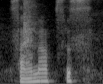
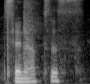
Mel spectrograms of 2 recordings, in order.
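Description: First: "Synopsis" opening like "sign", very soft; long-i first syllable. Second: "Synopsis" opening with a short "sin"; short-i first syllable. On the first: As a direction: quietly say "Synopsis" as sign-OP-sis, questioning. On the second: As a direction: say "Synopsis" as sin-OP-sis, questioning. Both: Shown as a demonstration. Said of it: "didn't know you call it synopsis".

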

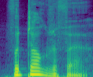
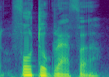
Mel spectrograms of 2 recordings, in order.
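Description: First: "Photographer" said fuh-TOG-ruh-fuh; "Photographer" with the stress on TOG; careful "Photographer", fuh-tog-ruh-fuh; correct pronunciation. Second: "photographer" said FOH-toh-GRAF-uh; "photographer" with the stress on GRAF; mispronounced "photographer", foh-toh-graf-uh; wrong pronunciation. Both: Shown as a demonstration.

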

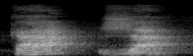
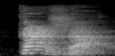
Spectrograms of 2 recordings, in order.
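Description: First: "cajá" slowly split as ca, pause, já; syllable by syllable. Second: Said in the usual way. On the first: Shown as a demonstration. Teacher dividing cajá for students, syllable by syllable. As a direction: break "cajá" into two separate, drawn-out syllables. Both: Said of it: "dividimos em sílabas aqui".

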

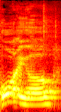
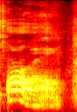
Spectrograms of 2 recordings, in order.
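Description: First: Said in the usual way. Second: Earl with an r sound where oil has oy; a light imitation of dad saying oil as Earl; dad's way of saying oil. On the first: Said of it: "would say Earl". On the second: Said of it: "instead of oil".

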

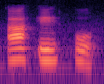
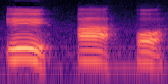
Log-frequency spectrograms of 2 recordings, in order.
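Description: First: A, E, O as weaker reduced vowels; reduced A, E, O, one at a time. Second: E, A, O wide open and low; E, A, O as low, open classroom vowels. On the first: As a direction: sound out A, E, O short and unstressed. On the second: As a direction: sound out open E, A, O separately. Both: Shown as a demonstration.

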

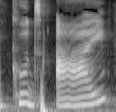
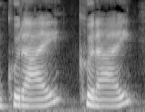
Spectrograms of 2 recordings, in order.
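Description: First: "Could I" with a clear D; careful could I. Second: "Could I" run together as "cur-eye"; fast American linking. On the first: Teacher giving the full form, "Could I" with clear D. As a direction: say "Could I" fully, each word distinct. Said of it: "linguagem rápida americana fica um". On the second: Teacher showing fast American speech, "Could I" linked. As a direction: flap the D in "Could I" into a quick R. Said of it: "na linguagem rápida americana fica um". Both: Shown as a demonstration.

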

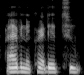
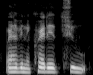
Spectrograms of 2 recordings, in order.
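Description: The two takes are said the same way.

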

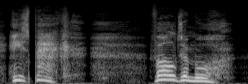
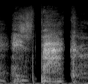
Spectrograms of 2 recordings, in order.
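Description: First: Said in the usual way. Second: Breathless whispered news. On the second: Acted. Harry whispering to Dumbledore from the grass. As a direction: whisper it, barely there. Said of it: "Harry whispered".

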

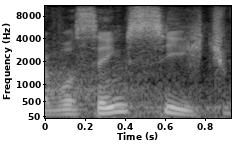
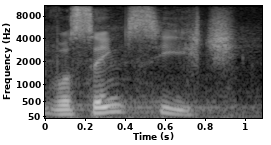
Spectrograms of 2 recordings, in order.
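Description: First: Said in the usual way. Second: Whispered and slow, repeating "você insiste"; a slow urgent whisper of "você insiste". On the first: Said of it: "preacher repeats the exhortation". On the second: Shown as a demonstration. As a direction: breathe "você insiste" with no voice, slowly. Preacher repeats, dropping to whisper.

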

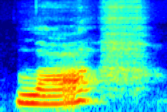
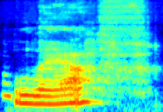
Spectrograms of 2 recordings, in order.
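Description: First: Aussie "laugh" with long ah; attempted Australian "laugh", like "lahf"; Australian accent, broad a in "laugh". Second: American "laugh" with short a; American accent, front vowel in "laugh". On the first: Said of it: "my attempts at an Australian accent". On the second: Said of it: "in my American accent". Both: Shown as a demonstration.

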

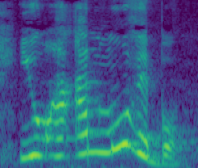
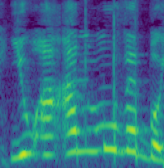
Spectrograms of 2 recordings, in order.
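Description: First: Said in the usual way. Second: Unmovable said louder and higher; emphatic repeat. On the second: Shown as a demonstration. Preacher driving the point home to the congregation, louder. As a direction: hammer the word unmovable home.

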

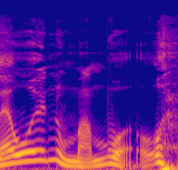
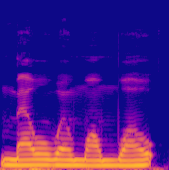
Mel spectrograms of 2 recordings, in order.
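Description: First: "Marilyn Monroe" said "Mawilyn Monwoe", slow and cooing; says w for r. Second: "Marilyn Monroe" said "Mawilyn Monwoe", slow and breathy; says w for r. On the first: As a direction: copy the w for r in "Monroe". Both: Pretend. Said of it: "a hard name to say with that kind of voice".

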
